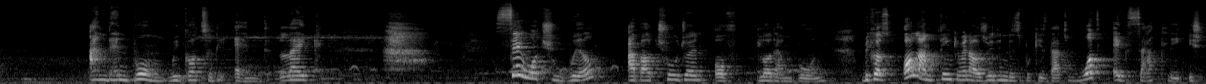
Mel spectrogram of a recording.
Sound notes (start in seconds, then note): 3.8 sigh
